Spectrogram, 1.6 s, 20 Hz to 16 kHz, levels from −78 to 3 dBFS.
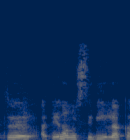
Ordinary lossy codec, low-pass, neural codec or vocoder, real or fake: MP3, 48 kbps; 14.4 kHz; codec, 44.1 kHz, 2.6 kbps, DAC; fake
